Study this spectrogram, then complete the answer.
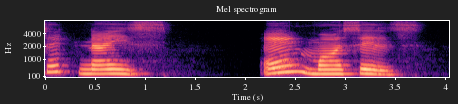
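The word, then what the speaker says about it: Nice: नाइस, pronounce it नाइस.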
